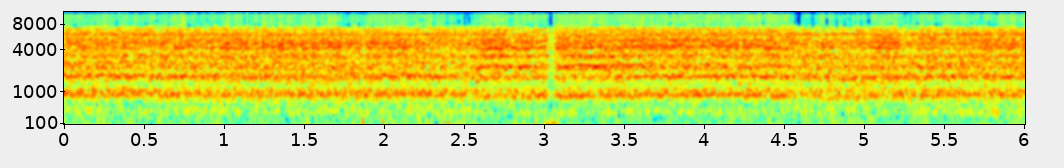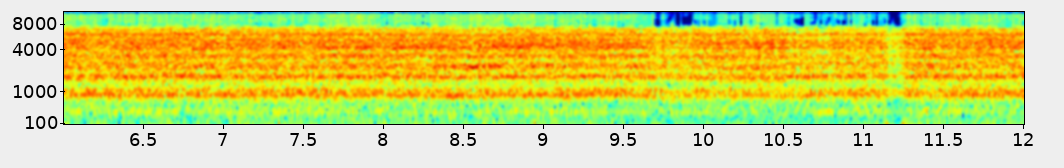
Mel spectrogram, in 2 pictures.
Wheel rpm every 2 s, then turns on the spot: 230, 220, 230, 230, 230, 220.
none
